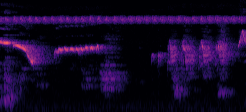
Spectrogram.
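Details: Bird song at midnight: a long downslurred whistle, a sustained rising note, then a burst of quick buzzy chirps, a high insect trill running underneath.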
